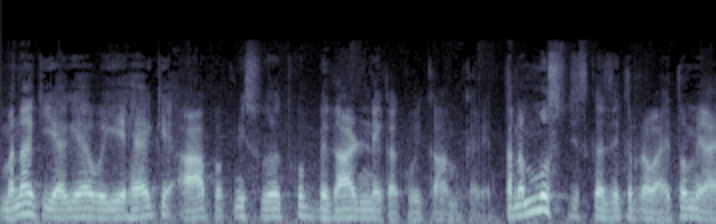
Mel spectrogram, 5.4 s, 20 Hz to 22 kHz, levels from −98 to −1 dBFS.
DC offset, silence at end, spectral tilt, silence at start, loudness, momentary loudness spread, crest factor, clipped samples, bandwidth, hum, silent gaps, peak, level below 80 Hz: under 0.1%; 0 s; -6.5 dB/octave; 0 s; -27 LUFS; 9 LU; 18 dB; under 0.1%; 10 kHz; none; none; -8 dBFS; -50 dBFS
